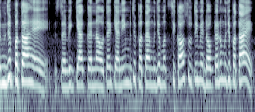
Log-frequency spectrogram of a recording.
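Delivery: high, insistent outburst; angry yelling. Acted. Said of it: "इस time पे ऐसे नहीं चिल्लाते". (चिढ़कर ज़ोर से जवाब)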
